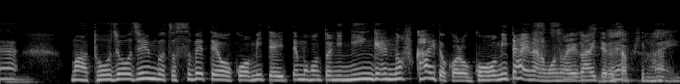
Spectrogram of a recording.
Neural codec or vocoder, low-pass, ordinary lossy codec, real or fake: none; 7.2 kHz; none; real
